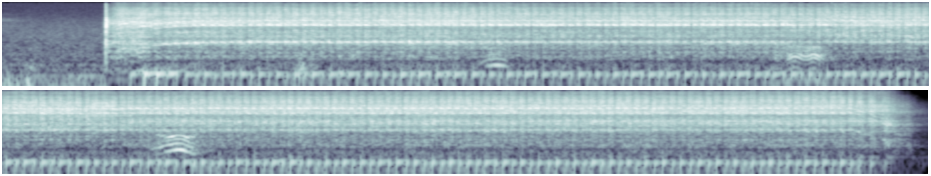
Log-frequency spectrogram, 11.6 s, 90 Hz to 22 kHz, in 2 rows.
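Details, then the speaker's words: Toyota Cressida project with a turbo V12 engine, cranking on the starter during the build: steady, even cranking with a smooth starter whine and regular compression pulses, no hesitation or clatter. Engine turns over normally. "it sounds like a 1gz on the starter that's pretty good actual legit noises ish"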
